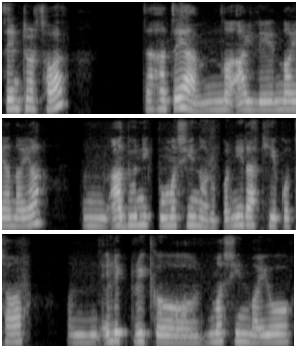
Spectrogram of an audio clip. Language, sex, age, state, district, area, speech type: Nepali, female, 30-45, West Bengal, Jalpaiguri, urban, spontaneous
